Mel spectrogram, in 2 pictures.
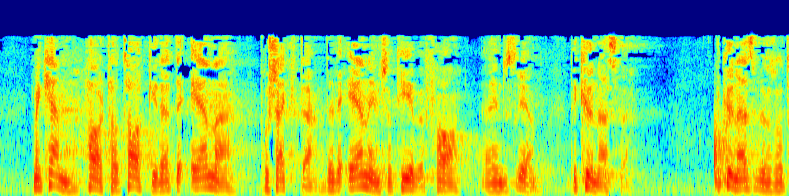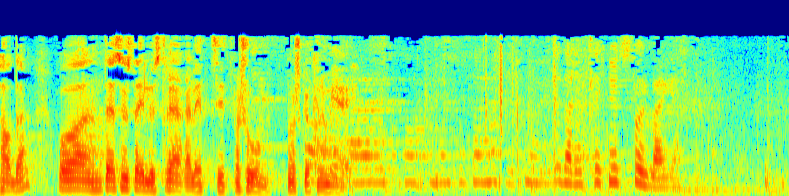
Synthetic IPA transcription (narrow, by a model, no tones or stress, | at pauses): mɛnkʰɛmhɑɾʈʰɑt̪ʰːɑːkɪd̪ɛt̪ːəʔeːnəpʰʁʊʂɛkt̪ə̰d̪ɛt̪ːəʔeːnəɪnɪt͡ʃɪɑt̪ʰiːʋəfɾɑɪnd̪ʉst̪ɾiːə̰nd̪̥ɛkʰʉnːɛsʋḛː | d̪̥ɛkʰʉnːɛsʋesɔmɑt̪ʰɑt̪̚d̪ɛɔd̪ɛsʏnsd̪ɛɪlʉst̪ɾeːɾəlɪt̪ːsɪt̪ʋɑʂuːnnɔʂkœkʊnʊmḭːœ̰ | ɛt̪əknʉt̪st̪uːɾbæɾɡə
